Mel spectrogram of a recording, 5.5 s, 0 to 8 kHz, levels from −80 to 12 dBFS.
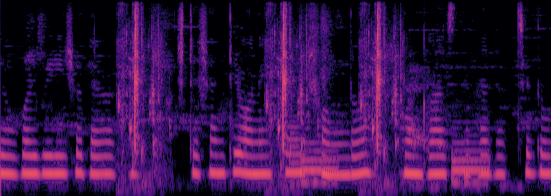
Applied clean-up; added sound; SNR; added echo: none; Splash, splatter + Piano; -1 dB; none.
